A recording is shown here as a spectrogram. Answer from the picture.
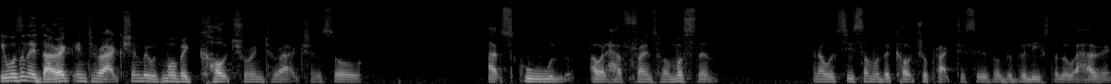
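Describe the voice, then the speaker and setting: Talking at a very fast pace yet with long, frequent pauses, a man with a London accent keeps a medium pitch and fairly even intonation. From England, London. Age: 30s. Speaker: Islamic apologist. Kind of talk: interview.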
